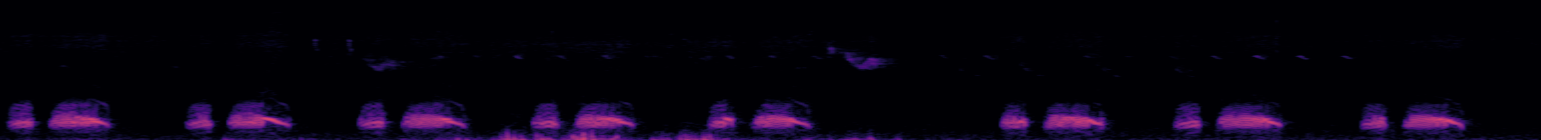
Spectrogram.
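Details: Spotted dove used as a luring decoy in Cà Mau, Vietnam, cooing in a long regular run of paired notes, a quick note then a longer descending one, with brief low rumbling thumps midway and faint distant bird chirps.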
